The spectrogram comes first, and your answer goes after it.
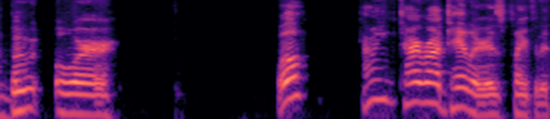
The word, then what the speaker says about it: Tyrod: Although Baker did kind of tell us that you're supposed to pronounce it Tyrod, not Tyrod.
